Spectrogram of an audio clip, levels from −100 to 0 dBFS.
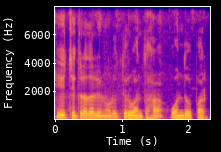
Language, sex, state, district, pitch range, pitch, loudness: Kannada, male, Karnataka, Koppal, 125-140 Hz, 130 Hz, -15 LUFS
